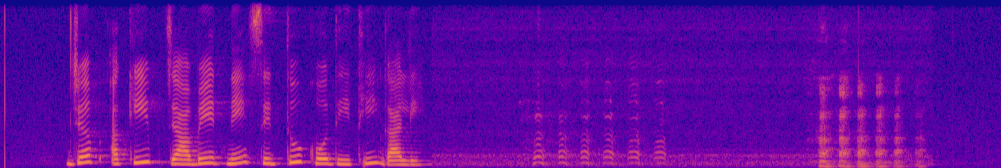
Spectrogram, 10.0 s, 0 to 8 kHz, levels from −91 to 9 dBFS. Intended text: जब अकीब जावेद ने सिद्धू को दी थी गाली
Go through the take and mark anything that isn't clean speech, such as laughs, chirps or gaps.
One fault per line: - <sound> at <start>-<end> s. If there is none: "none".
- laugh at 5.2-6.7 s
- laugh at 8.1-9.3 s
